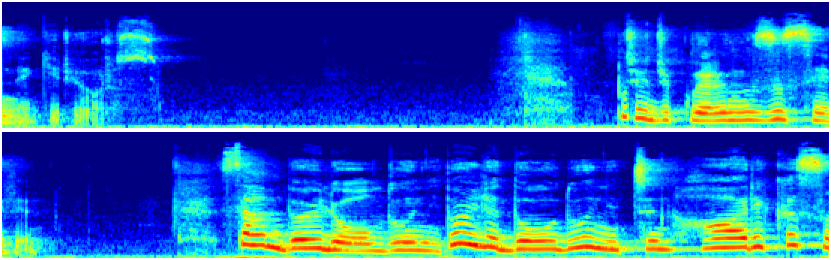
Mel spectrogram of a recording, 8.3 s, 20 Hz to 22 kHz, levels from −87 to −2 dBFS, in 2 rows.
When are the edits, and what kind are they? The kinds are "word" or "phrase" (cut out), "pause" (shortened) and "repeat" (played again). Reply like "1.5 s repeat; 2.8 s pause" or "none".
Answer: 3.1 s phrase; 6.3 s word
